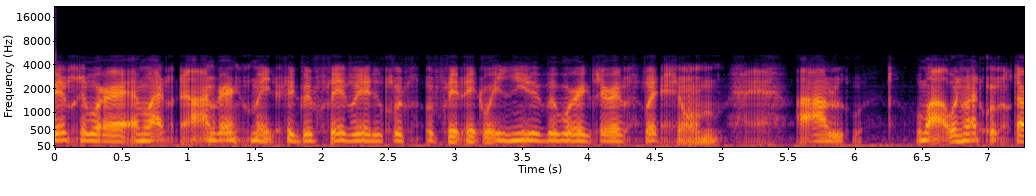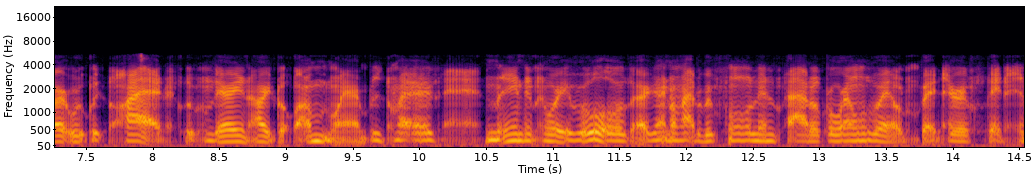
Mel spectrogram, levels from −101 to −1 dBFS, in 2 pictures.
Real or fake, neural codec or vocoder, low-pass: fake; autoencoder, 22.05 kHz, a latent of 192 numbers a frame, VITS, trained on many speakers; 5.4 kHz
